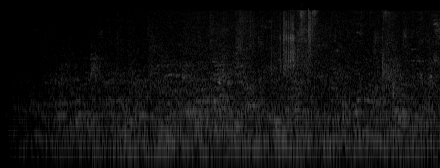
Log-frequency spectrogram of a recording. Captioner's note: background talking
